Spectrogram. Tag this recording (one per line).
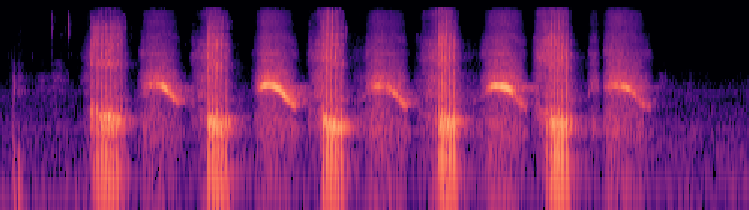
snore
fast
snoring
big
cartoon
